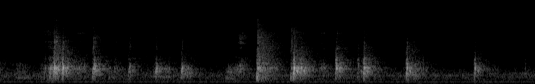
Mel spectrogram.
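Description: A run of irregular sharp taps and knocks, several a second.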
